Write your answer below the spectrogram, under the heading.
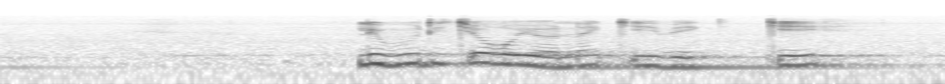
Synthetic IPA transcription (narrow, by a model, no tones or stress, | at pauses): lɪbʊdit͡ʃʼeɣʊjɔnakʼɪbɛkʼɪ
